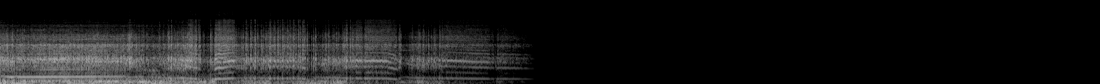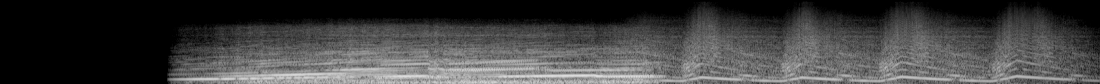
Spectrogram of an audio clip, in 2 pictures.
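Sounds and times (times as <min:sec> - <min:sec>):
motorcycle engine at speed: 0:00.0 - 0:05.4, 0:12.7 - 0:22.0
sharp exhaust crack: 0:17.2 - 0:22.0.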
